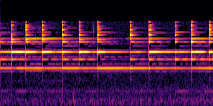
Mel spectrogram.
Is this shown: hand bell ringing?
yes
